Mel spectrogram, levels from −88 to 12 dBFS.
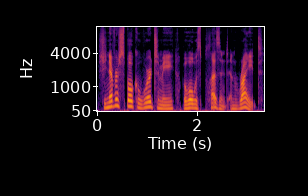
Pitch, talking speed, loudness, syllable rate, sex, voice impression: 165 Hz, 235 wpm, -19 LUFS, 5.2 syllables/s, male, masculine, very adult-like, thick, slightly tensed, slightly powerful, slightly dark, slightly soft, slightly muffled, slightly halting, cool, intellectual, very refreshing, very sincere, calm, slightly mature, friendly, reassuring, slightly unique, slightly elegant, wild, sweet, lively, kind, slightly modest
